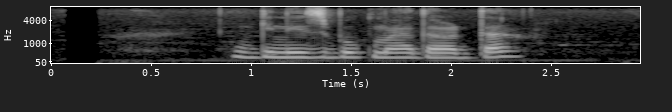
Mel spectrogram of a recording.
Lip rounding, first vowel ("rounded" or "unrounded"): unrounded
